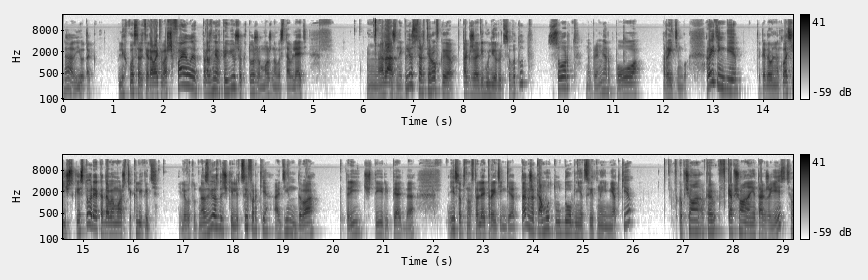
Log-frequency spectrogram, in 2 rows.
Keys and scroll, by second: 18.3-21.5 typing.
